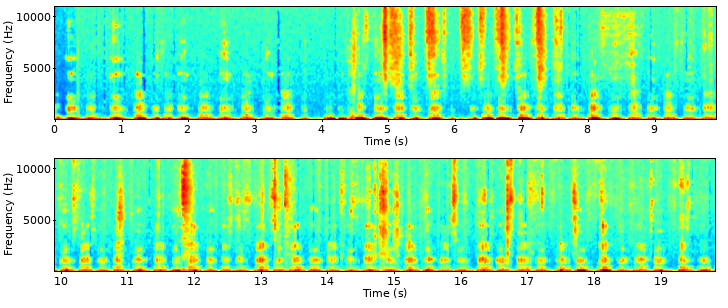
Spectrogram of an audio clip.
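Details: Pet cat purring and breathing close up on a bed, a steady low rumble pulsing in quick inhale-exhale bursts, overlaid by frequent sharp scratchy clicks of claws kneading into the bedding.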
